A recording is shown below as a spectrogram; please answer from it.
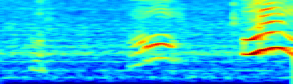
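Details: One-week-old puppies in a pile, restless while waiting for their mother to return; two short rising-then-falling squeals, the second louder and higher, over a quiet indoor background.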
